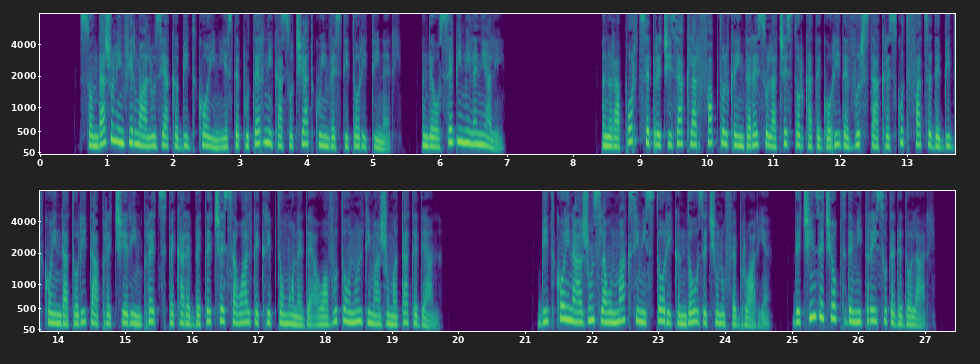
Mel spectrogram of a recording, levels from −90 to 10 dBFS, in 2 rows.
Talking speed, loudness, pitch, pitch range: 135 wpm, -19 LUFS, 205 Hz, 185-225 Hz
